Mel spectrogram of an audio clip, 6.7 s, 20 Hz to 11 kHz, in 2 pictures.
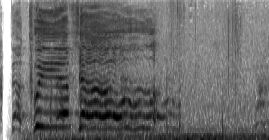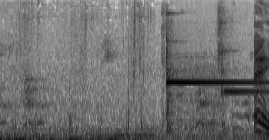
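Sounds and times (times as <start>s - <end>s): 
speech: 0.3s - 2.1s
dog barking in short bursts: 3.2s - 4.1s, 5.8s - 6.2s
doorbell chime ringing ding-dong: 5.4s - 6.7s.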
